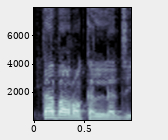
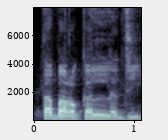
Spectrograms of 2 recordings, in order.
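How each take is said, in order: First: The consonant sounds like 'j', with short 'ba'. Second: The same.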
